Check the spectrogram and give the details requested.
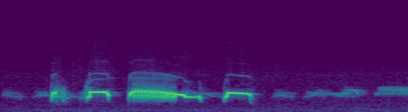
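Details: Spotted dove lure cooing to attract wild doves. A complete low phrase: two short coos, a long throaty rolling coo falling at the end, and a final coo, followed by quieter murmured hums.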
